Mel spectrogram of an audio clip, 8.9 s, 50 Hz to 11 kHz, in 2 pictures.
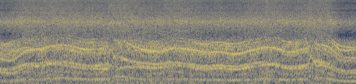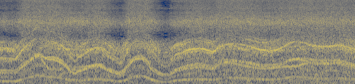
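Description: GEPRC Cinelog 35 FPV cinewhoop's brushless motors and ducted propellers whining, the pitch constantly rising and falling with the throttle. About halfway through, and again about two seconds later, the pitch drops steeply and swings back up as the throttle is chopped and punched again.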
